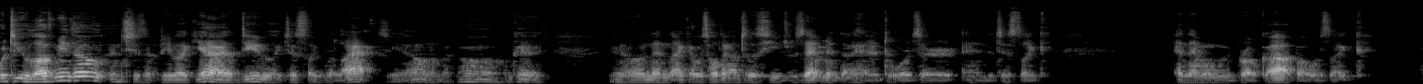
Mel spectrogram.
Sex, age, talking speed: male, 20-39, 230 wpm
